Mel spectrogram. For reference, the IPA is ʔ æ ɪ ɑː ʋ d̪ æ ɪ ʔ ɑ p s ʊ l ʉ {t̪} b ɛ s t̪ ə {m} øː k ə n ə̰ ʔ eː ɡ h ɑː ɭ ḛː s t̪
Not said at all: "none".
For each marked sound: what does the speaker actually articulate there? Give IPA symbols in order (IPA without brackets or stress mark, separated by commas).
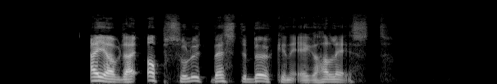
t̪, b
